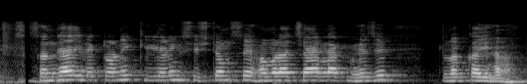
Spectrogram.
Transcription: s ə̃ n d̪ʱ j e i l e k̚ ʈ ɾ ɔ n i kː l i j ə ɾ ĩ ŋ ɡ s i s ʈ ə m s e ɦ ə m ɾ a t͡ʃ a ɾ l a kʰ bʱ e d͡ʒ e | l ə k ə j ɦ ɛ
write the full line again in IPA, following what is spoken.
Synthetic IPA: s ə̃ n d̪ʱ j a i l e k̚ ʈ ɾ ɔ n i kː l i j ə ɾ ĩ ŋ ɡ s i s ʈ ə m s e ɦ ə m ɾ a t͡ʃ a ɾ l a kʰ bʱ e d͡ʒ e | l ə k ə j ɦ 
